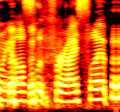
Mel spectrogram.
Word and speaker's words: Islip: Oh, you mispronounced it. It's Islip.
